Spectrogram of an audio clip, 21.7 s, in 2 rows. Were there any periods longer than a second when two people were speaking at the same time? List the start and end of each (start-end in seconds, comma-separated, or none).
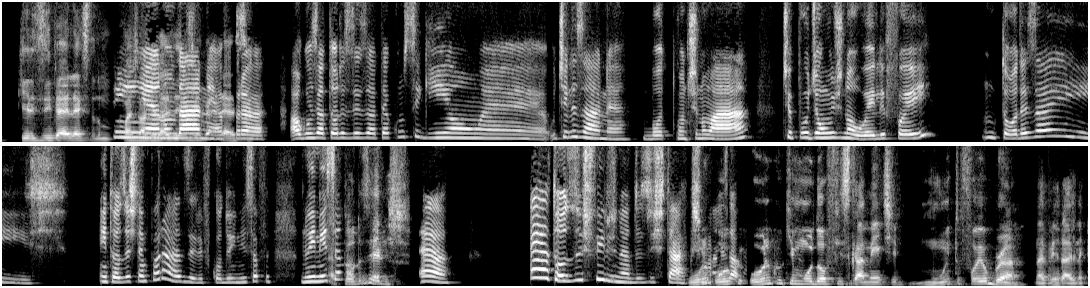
1.1-2.5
